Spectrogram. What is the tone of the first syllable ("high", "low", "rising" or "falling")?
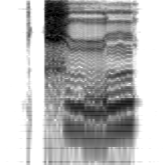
low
